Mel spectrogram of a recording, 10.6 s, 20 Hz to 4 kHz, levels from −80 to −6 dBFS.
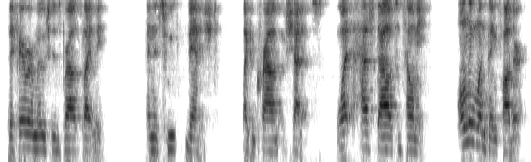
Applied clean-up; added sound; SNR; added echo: neural mask model Resemble Enhance denoiser.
